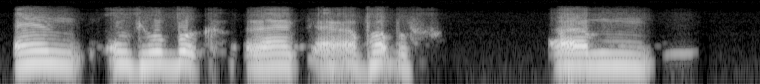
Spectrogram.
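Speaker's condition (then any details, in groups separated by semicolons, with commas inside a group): Cerebral palsy; from birth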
